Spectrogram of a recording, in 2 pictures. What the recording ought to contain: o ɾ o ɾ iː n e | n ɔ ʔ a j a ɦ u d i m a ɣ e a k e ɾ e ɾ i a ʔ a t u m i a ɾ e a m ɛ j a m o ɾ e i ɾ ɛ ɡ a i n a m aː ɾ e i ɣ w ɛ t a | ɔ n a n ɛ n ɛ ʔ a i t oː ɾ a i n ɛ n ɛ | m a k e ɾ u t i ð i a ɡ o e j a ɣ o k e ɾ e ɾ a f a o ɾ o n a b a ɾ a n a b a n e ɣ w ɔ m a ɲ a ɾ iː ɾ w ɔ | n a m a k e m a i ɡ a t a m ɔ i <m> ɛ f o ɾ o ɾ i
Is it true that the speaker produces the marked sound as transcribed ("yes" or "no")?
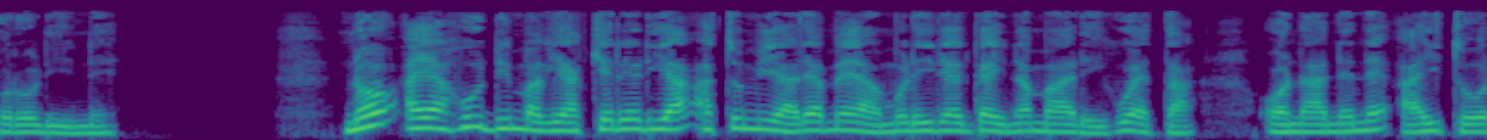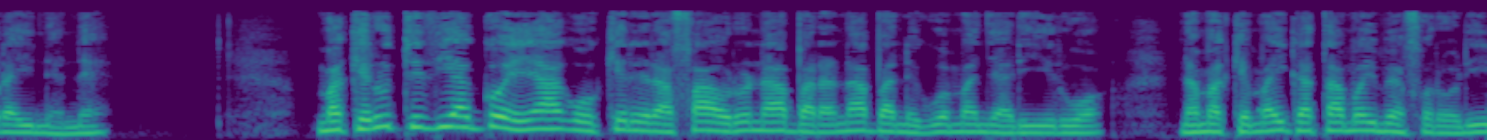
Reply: yes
